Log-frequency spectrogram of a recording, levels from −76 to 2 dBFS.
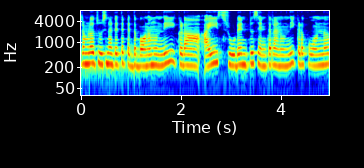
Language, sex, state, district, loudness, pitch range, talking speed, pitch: Telugu, female, Andhra Pradesh, Visakhapatnam, -14 LUFS, 225-250 Hz, 195 wpm, 235 Hz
